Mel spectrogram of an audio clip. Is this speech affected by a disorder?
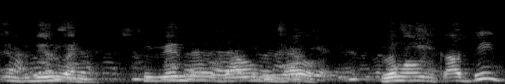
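Yes: speech loss after head injury; speech lost after accident.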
